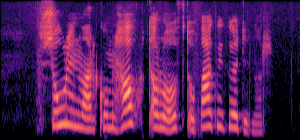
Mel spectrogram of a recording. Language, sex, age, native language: Icelandic, male, 12, Icelandic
